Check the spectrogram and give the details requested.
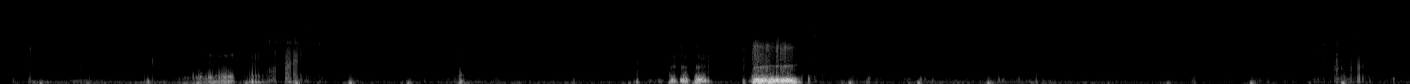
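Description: Quiet gurgles then a few loud low rumbling growls; hunger stomach growling, normal gut sounds.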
